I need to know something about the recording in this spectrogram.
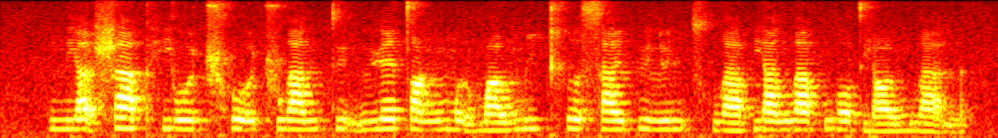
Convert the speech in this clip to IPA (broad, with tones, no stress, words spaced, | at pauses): n̪jä̰˨˩ʂä˥˨pʰjo˨˦ʊ̯ ʈ͡ʂʰo̰˨˩ʊ̯ʈ͡ʂwa˨˦n t̪y̰˨˩n lɥɛ˦t̪ɑ˨˦ŋmɤ̰˨˩mɑ˨˦ʊ̯ mi˥˨kʰɤ˥˨sa˦ɪ̯ py˥˨ly˦nt͡sʰwä˨˦pjä˦ lwä˦ pwɔ˥˨t̪jɑ˨˦ʊ̯mwa̰˨˩n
